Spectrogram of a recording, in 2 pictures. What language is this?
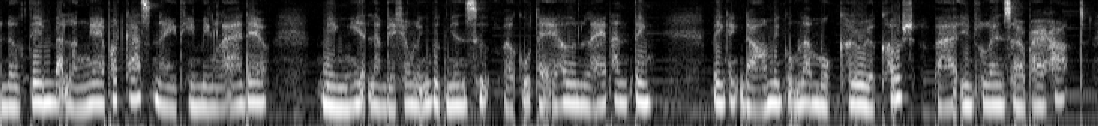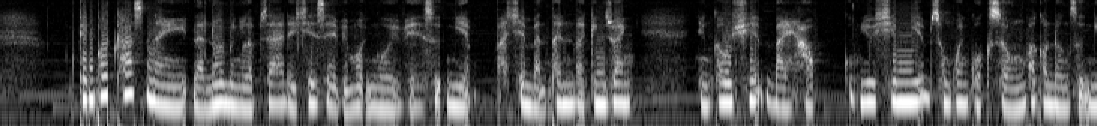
Vietnamese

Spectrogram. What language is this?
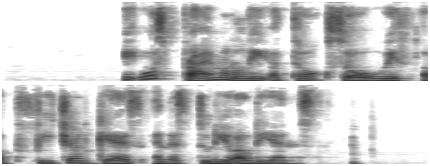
English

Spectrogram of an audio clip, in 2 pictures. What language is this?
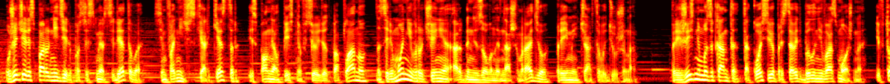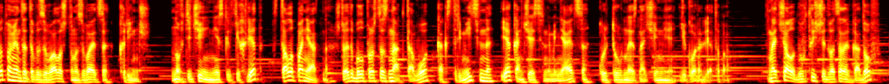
Russian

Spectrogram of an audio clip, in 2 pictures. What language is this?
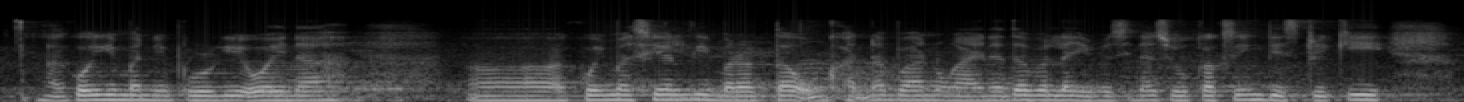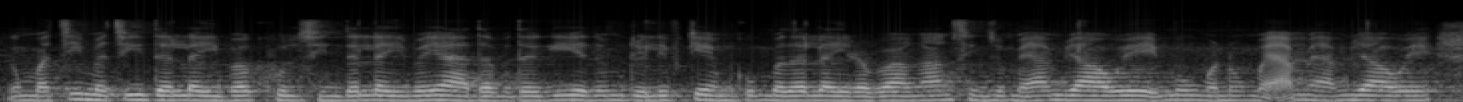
Manipuri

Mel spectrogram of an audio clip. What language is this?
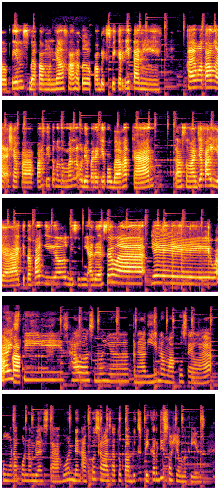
Indonesian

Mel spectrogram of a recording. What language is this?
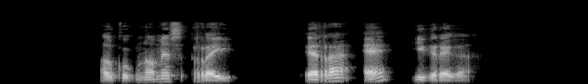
Catalan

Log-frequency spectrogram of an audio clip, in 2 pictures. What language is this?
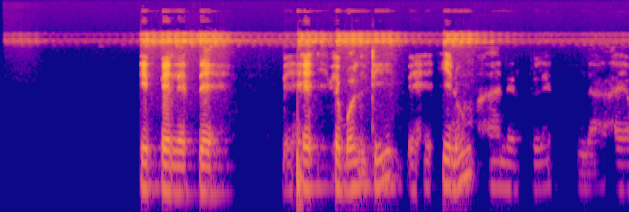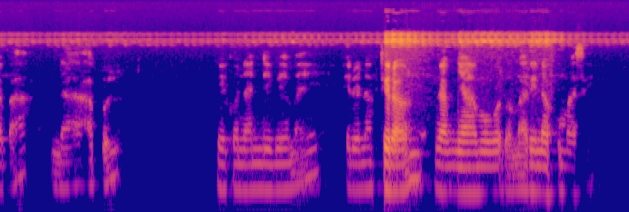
Fula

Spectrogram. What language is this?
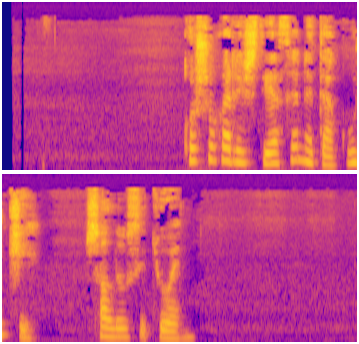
Basque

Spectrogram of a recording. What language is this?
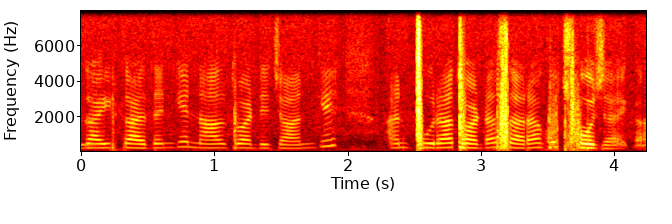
Punjabi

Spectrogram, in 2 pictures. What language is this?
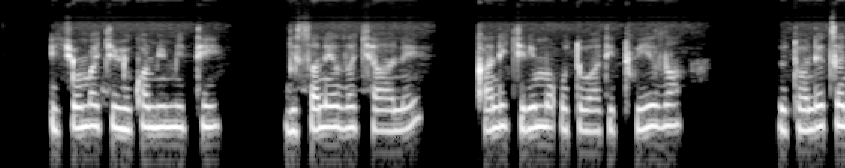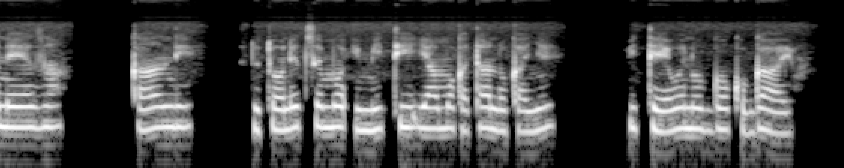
Kinyarwanda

